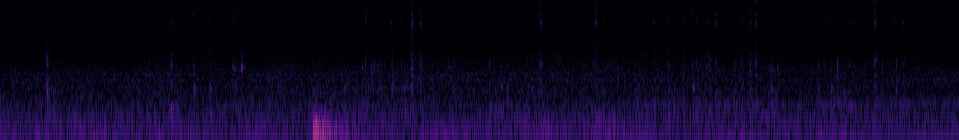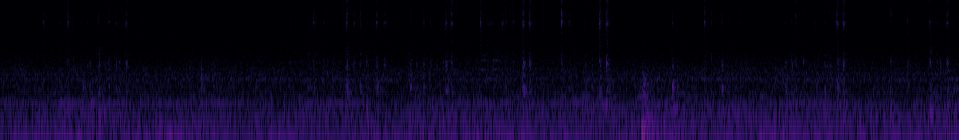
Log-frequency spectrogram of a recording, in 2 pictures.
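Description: Faint tapping on a computer keyboard, with many soft, irregular key clicks running throughout and one louder knock near the start. No voices are present.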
